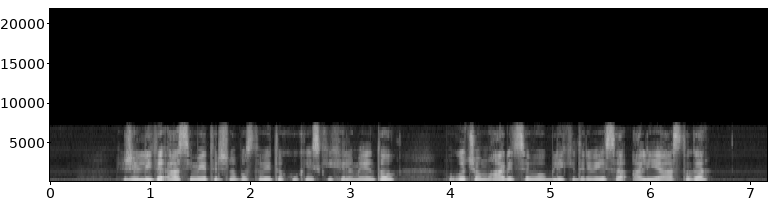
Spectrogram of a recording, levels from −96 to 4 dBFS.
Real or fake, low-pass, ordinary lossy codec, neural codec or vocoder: real; 7.2 kHz; none; none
